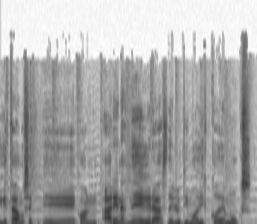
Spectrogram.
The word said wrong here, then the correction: Xum: Xum, si no lo pronuncio mal, X-U-M.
